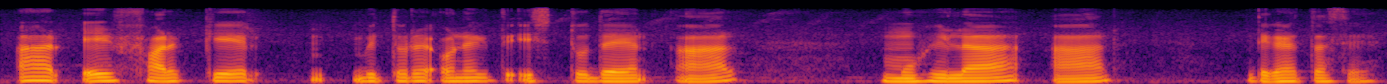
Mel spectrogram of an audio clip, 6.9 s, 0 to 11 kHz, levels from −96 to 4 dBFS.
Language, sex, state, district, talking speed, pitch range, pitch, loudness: Bengali, male, Tripura, Dhalai, 95 wpm, 125-140 Hz, 130 Hz, -20 LUFS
